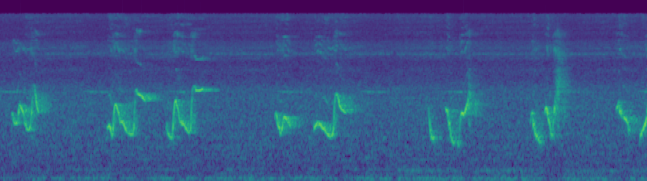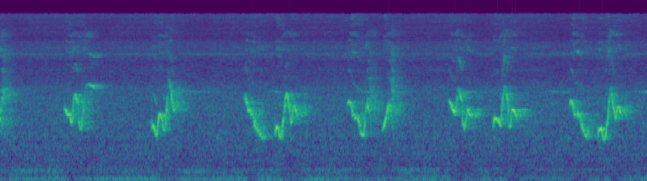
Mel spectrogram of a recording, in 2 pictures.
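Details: A wild pitohui in the mountains of East Java sings loud, slurred whistles, often paired and rising or falling, about once a second against a quiet background.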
